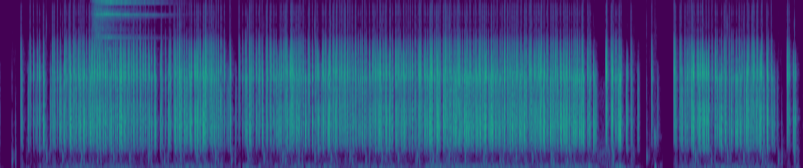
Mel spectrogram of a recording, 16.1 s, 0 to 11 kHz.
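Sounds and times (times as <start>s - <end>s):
small hard objects clicking and rattling: 1.8s - 3.5s.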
